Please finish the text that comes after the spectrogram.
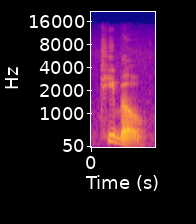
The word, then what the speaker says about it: Thiebaud: name is Wayne Tebow here's his name Wayne th ie BAU d T Bo I know it doesn't look that's the way you pronounce it but it is and he's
